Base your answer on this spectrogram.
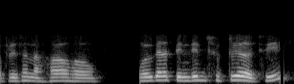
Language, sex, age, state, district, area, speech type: Odia, male, 45-60, Odisha, Kendujhar, urban, conversation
